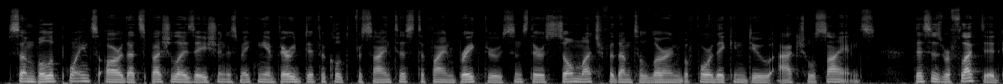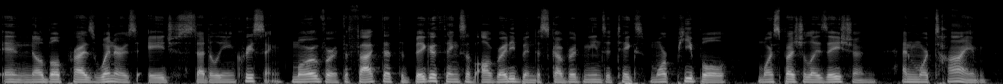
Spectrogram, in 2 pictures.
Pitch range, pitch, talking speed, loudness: 105-120 Hz, 115 Hz, 185 wpm, -30 LUFS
